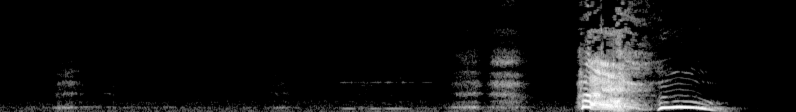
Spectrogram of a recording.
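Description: Several faint stifled sneezes, then one loud forceful sneeze followed by a high squeaky after-sound; a sneezing fit.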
